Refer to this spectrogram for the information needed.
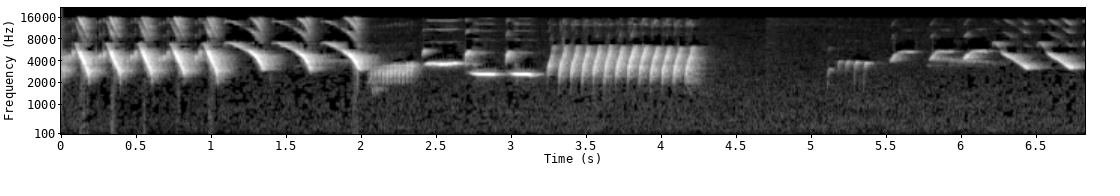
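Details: ['Canary song used as a master recording for training young birds, delivered in a lively, long-lasting style: fast rows of downslurred trilled notes, then buzzy low tours and a steady rattling roll, a brief pause, then rising whistled phrases.']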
